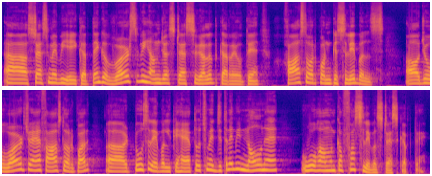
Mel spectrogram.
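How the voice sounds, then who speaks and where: A man teaching English pronunciation, explaining step by step and slowly demonstrating which words to stress. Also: sits high, expressive, darkish tone. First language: Hindi or Urdu. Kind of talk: pronunciation lesson.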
